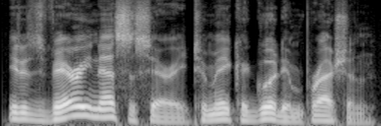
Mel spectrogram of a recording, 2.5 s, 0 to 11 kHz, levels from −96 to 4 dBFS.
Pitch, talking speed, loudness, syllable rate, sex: 115 Hz, 210 wpm, -16 LUFS, 6.2 syllables/s, male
